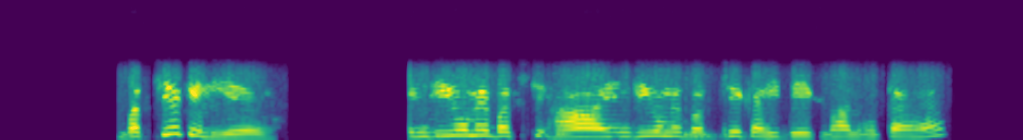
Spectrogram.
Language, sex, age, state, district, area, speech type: Hindi, female, 45-60, Bihar, Madhepura, rural, conversation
